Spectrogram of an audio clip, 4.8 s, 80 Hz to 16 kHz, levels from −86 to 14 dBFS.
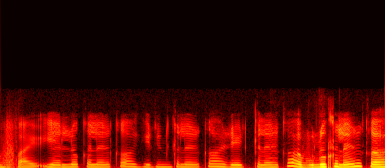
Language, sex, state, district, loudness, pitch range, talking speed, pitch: Hindi, female, Chhattisgarh, Raipur, -22 LUFS, 210-235 Hz, 185 wpm, 225 Hz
